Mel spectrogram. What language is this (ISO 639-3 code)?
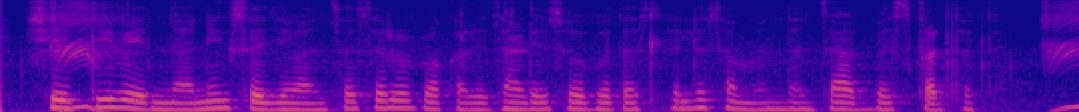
mar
